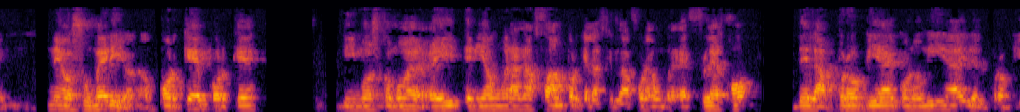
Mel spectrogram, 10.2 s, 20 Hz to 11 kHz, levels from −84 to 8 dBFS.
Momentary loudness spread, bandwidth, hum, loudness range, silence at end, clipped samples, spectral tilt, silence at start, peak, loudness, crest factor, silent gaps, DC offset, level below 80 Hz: 7 LU; 8.6 kHz; none; 1 LU; 0 s; under 0.1%; -6 dB/octave; 0 s; 0 dBFS; -17 LUFS; 16 dB; 0.36-0.46 s, 2.67-3.11 s, 3.28-3.35 s, 7.66-7.92 s; under 0.1%; -64 dBFS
